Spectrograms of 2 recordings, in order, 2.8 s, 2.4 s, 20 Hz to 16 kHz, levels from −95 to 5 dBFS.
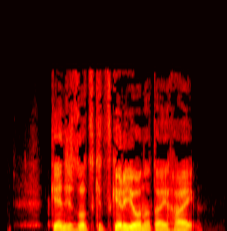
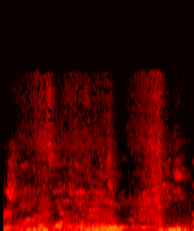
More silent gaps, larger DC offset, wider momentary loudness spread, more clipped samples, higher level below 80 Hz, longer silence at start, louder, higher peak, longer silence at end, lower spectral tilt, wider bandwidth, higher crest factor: neither; neither; about the same, 9 LU vs 9 LU; neither; second, -80 dBFS vs -74 dBFS; first, 0.65 s vs 0.05 s; first, -28 LUFS vs -48 LUFS; first, -10 dBFS vs -34 dBFS; first, 0.45 s vs 0 s; about the same, -5 dB/octave vs -6 dB/octave; about the same, 11.5 kHz vs 11.5 kHz; about the same, 18 dB vs 14 dB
